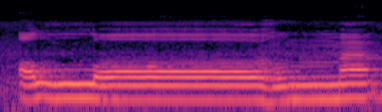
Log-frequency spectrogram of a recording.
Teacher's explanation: تو یہاں پر جو ہے پہلے حرف پر زبر موجود ہے تو اس لیے اس کو موٹا کر کے پڑھیں گے، اور اس کو اس طریقے کے ساتھ پڑھیں گے، اللہم، حمزہ زبر لام مشدد ال، لام کھڑی زبر لا، اللہ، ہا پیش میم مشدد ہم، میم زبر ما، اللہم۔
